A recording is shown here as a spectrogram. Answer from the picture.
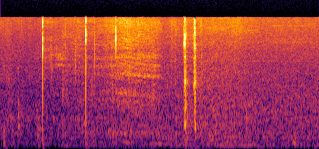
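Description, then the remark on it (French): A handful of sharp, irregular key clicks from a computer keyboard as someone tries to open files on a USB stick to play a short film, a few isolated presses and a quick pair, fairly quiet against a soft background hiss with no talking. “On va essayer de passer le petit film, je ne sais pas où est le clavier.”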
